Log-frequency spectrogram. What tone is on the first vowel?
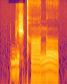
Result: high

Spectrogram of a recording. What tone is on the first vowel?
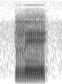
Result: low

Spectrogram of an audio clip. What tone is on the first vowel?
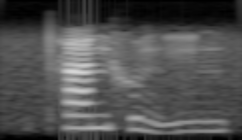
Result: high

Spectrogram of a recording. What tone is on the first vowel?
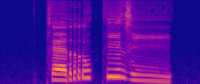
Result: low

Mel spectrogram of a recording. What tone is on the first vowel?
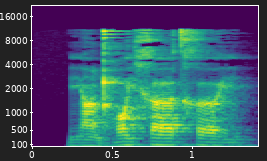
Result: low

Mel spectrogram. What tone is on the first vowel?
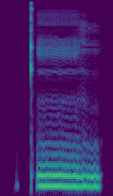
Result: low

